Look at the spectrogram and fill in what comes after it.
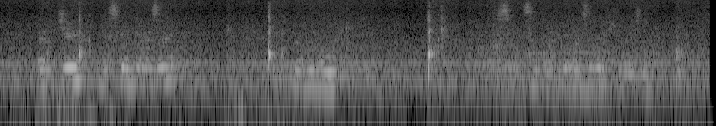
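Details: Recently born baby boy, still prone to hiccups after birth: three sharp, abrupt hiccups about two seconds apart, with faint baby noises and quiet room sound between them.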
